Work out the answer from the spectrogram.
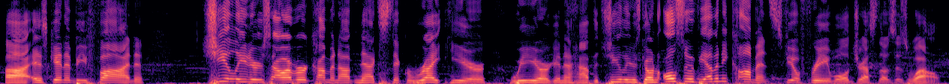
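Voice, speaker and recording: A man's voice: sits high, animated, a little fast, a bit bright, clear, resonant tone. A young man doing live, chatty sports broadcast commentary from a set at a stadium, bantering with guests. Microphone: handheld broadcast mic.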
